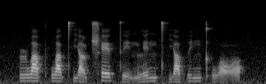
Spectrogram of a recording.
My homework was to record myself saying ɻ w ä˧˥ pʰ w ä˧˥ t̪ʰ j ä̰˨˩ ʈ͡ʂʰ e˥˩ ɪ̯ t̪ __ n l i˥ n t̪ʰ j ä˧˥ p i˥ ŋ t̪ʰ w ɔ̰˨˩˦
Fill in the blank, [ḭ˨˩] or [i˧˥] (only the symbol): ḭ˨˩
